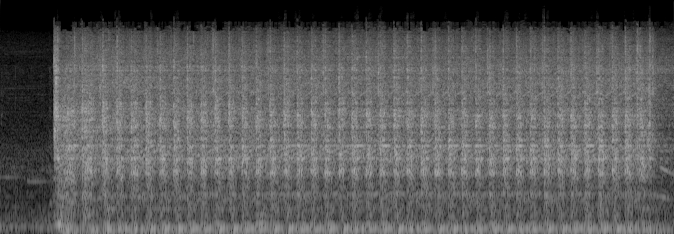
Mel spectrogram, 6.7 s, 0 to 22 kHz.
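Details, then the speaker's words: Nissan S15 SR20DET after VVT sprocket replacement to cure VVT rattle, timing marks lined up: catches within a second of cranking, settles into steady even idle with no rattle or knock; sounds healthy. "yeah sounds sweet man I'm happy with that"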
